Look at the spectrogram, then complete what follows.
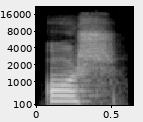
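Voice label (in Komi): "ош", Komi, female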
